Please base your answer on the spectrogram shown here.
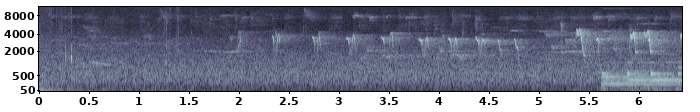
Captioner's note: birds chirping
